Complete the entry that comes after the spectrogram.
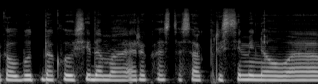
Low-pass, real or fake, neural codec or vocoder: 14.4 kHz; real; none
